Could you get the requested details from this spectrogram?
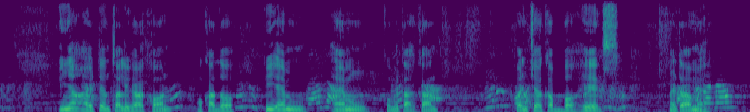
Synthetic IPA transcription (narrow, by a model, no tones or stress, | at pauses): iɲaʔajʈɛmt̪alikakʰɔn | ɔ̃kad̪ɔpiɛmɛmkɔmɛt̪aʔkan | pəɲt͡ʃəkəbɔɛks | mɛʈəmɛ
